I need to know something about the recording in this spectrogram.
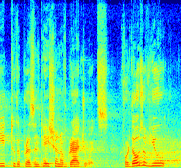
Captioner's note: applause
